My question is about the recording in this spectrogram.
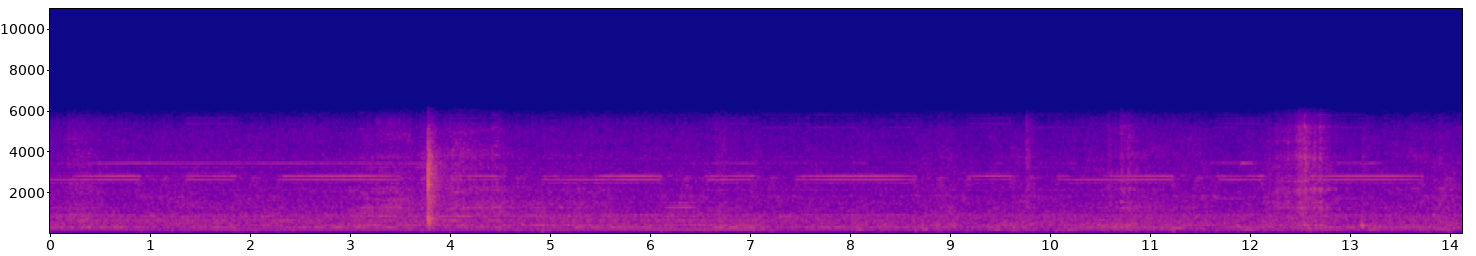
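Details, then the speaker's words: Newly assembled Flsun QQ delta 3D printer, first power-on: faint steady fan hum with short stepper whirs while homing and leveling; quiet, smooth normal operation, slight vertical-panel vibration before rods are greased. "Oh, this thing is much quieter than the Big Cricket used to be. They've done an amazing job at making it quieter. I actually hear the fans running on this."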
